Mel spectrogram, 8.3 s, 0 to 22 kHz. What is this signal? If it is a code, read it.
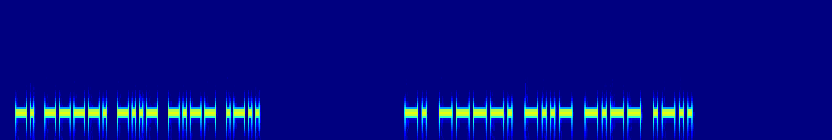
Morse code, heard as a keyed tone, about 37 wpm, 700 Hz. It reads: N9XYL N9XYL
